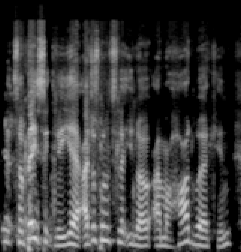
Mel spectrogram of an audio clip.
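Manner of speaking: loud put-on posh job call; plummy interview voice; pretend posh voice. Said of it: "my pretend posh voice".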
